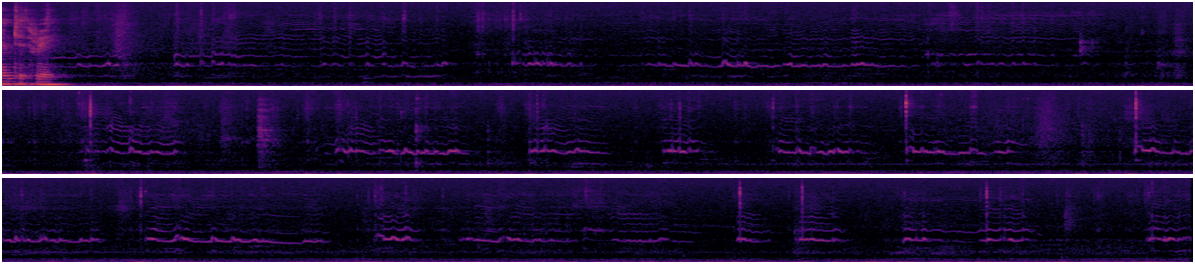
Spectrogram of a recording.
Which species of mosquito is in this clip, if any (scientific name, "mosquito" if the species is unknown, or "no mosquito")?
Anopheles arabiensis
